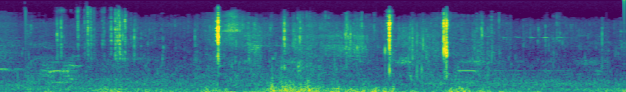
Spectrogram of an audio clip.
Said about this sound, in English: I actually like it when it's a little breezy.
